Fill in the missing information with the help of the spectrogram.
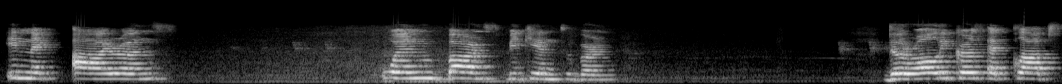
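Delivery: slow, declaimed poem with long pauses; poem recitation. Acted. Student reciting a poem for a video, measured declamation. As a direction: recite it line by line, deliberately and clearly.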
